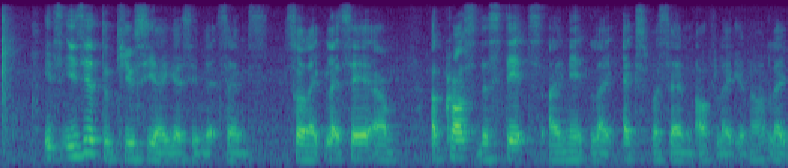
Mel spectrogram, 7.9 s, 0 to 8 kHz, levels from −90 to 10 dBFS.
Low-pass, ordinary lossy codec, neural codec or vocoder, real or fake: 7.2 kHz; none; none; real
